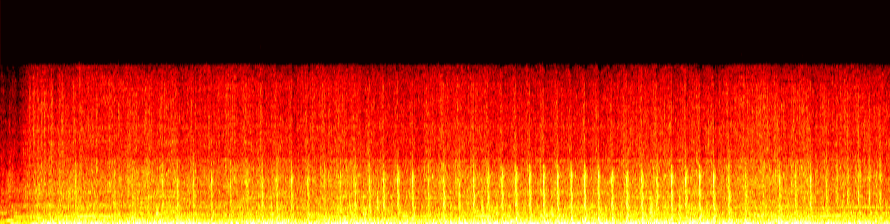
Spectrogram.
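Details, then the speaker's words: Wagon engine running on old gas in tank: fast, steady metallic tapping keeping time with the engine, heavy deep knock worsening; rod knock suspected, engine considered blown, unconfirmed. "The engine is blown up. Sounds like a rod knock or something good."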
